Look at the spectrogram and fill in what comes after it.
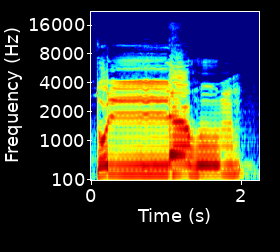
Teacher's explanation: وآیۃ لہم، تا کو لام کے ساتھ ملایا، لام کے اوپر تشدید ہے تو اس کو سخت کریں گے، تا لام دو پیش، تل لام زبر لا، تل ہا میم پیش ہوم، تل لہم۔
